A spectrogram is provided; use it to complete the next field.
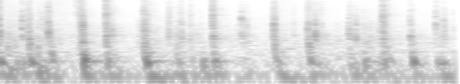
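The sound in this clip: Someone types on a computer keyboard, producing many quick, faint key clicks in an uneven rhythm, with no voices.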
